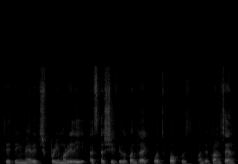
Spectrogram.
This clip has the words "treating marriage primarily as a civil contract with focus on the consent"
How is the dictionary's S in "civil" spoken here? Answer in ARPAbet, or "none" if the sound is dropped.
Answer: SH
